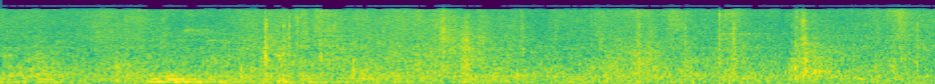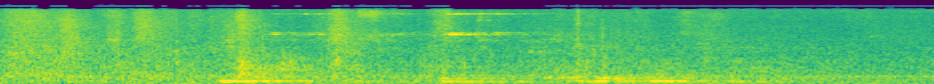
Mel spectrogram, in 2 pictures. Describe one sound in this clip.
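A man chants in a deep voice in an echoing hall.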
